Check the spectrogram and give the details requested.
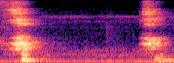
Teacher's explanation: this is a glottal sound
